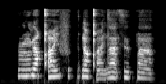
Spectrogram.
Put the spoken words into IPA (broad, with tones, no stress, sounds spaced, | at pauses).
ɭ ũ˦˥ ɽ ɨ˦˥ qʼ i˦˥ f | ɗ ɐ̃˦˥ qʼ ĩ˩ d ã˦˨ θ ʉ˦˨ p ɐ̃˦˨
